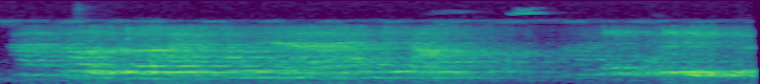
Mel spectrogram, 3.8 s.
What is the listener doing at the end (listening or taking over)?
taking over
